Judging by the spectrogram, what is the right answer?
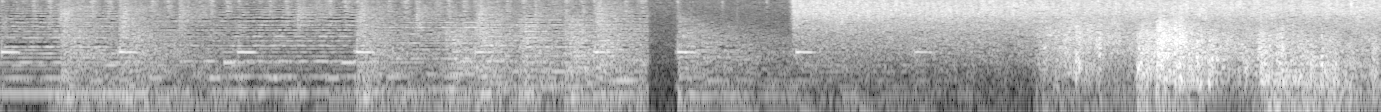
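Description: Loud thunder rumbles over steady rain, with a sharp crack midway and heavier downpour noise building toward the end.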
